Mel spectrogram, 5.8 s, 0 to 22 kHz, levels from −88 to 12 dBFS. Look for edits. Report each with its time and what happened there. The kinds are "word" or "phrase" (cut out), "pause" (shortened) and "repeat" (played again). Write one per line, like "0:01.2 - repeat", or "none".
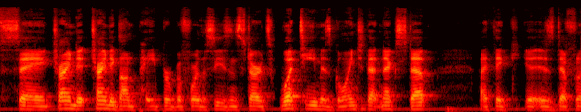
0:01.2 - word
0:02.7 - word
0:03.7 - word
